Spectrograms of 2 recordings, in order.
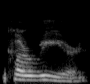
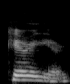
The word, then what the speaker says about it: career: But this one is career. It's not career.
